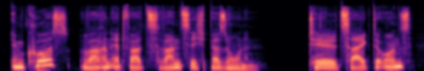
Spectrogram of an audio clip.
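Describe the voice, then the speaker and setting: A man with a slightly raised voice reading scripted texts with even, careful delivery. The recording is dry and close, with no room sound. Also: fairly high pitch, no room sound. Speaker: exam recording reader.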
